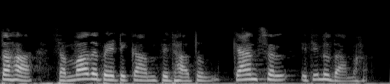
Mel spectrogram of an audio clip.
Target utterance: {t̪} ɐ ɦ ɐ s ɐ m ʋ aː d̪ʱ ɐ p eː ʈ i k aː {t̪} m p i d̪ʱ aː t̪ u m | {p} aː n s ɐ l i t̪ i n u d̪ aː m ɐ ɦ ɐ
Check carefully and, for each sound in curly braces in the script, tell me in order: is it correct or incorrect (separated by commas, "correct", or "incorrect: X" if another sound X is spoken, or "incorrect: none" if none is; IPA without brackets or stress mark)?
correct, incorrect: none, incorrect: k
